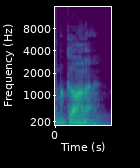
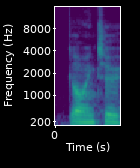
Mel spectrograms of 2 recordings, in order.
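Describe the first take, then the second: First: It is reduced and run together into one word. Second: It is said as two full, separate words.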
